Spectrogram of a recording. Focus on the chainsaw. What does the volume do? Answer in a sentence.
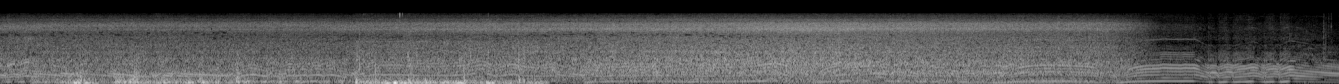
The volume of the chainsaw stays about the same.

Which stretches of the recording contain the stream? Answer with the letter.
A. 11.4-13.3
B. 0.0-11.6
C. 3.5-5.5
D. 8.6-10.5
B.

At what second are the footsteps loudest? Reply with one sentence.
The volume of the footsteps peaks at 4 seconds.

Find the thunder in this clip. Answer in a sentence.
You can hear the thunder from 0.3 to 3.6 s.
